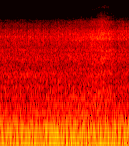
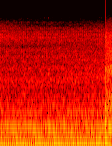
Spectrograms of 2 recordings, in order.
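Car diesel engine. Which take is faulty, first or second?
first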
